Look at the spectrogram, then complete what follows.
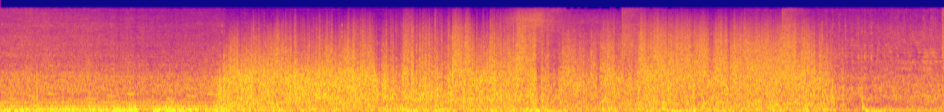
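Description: Honda motorcycle engine running at full throttle on the road, with heavy wind buffeting on the microphone from about two seconds in that eases near the end.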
